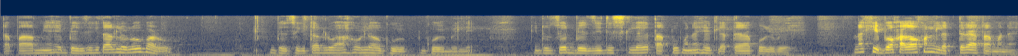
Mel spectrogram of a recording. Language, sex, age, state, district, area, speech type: Assamese, female, 45-60, Assam, Sivasagar, urban, spontaneous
